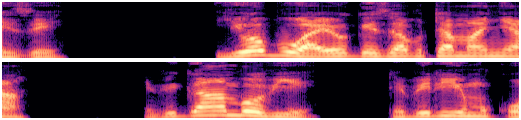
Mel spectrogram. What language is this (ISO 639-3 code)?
lug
